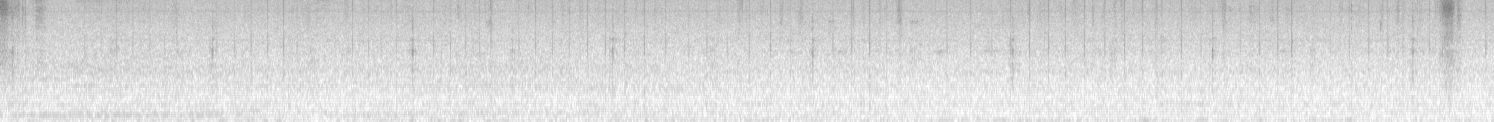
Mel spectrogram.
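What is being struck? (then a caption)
Sheet of drawing paper on a table, tapped with a fineliner tip. A fineliner pen tip taps dots onto a flat sheet of white drawing paper resting on a table. Soft, quick ticks patter steadily over a quiet low hum, and a brief brighter scratch comes near the end.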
